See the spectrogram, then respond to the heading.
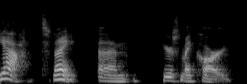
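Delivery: offhand, matter-of-fact, completely nonchalant and casual. Retelling a distressed woman's answer to the front desk clerk: imitating someone completely nonchalant. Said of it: "just completely nonchalantly".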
